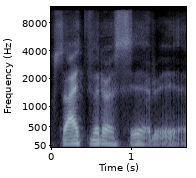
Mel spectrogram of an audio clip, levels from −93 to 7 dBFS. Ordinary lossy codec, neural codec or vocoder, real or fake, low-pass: AAC, 48 kbps; codec, 24 kHz, 1.2 kbps, DualCodec; fake; 10.8 kHz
